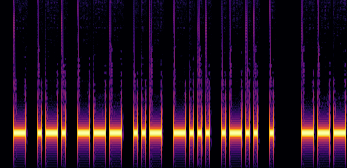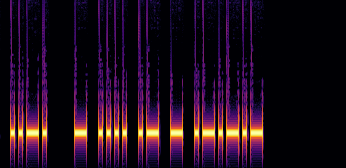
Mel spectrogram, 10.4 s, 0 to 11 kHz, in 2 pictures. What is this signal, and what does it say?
Morse code, heard as a keyed tone, about 20 wpm, 700 Hz. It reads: TROUBLE OF THAT.
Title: Sentences from Top 1600 Words 20wpm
